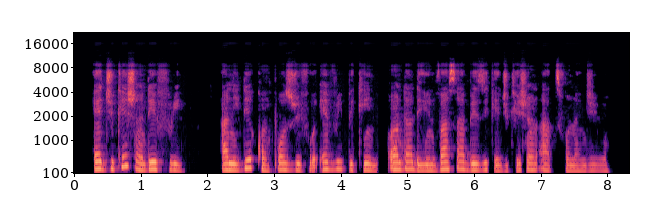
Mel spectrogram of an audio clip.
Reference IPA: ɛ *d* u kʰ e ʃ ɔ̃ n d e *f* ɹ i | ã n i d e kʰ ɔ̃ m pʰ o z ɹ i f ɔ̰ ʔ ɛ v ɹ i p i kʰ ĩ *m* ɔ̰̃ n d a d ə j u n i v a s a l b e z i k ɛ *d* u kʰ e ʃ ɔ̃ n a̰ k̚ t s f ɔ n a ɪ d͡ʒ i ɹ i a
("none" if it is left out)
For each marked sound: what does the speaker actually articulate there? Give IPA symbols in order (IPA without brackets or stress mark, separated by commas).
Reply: d͡ʒ, f, n, d͡ʒ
